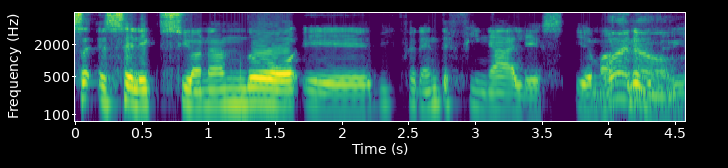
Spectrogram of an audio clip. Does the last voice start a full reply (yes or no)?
no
